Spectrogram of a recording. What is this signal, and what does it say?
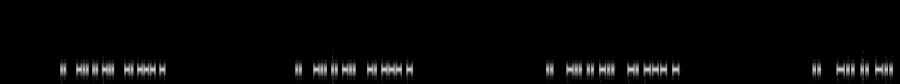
Morse code, heard as a keyed tone, about 62 wpm, 700 Hz. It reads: I DID NOT I DID NOT I DID NOT I DID
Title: Speed-Racing - Sets of 3 Words 50wpm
